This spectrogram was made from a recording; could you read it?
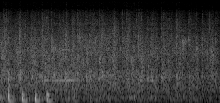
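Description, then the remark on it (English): A crowd applauds a speaker who has twice survived cancer, a steady, dense patter of clapping that holds at an even level for the whole stretch, with a few low thumps near the start and no voices. “I'll pass your applause on to my doctors and the researchers who've made that possible.”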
